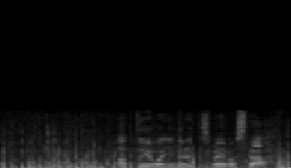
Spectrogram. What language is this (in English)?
Japanese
